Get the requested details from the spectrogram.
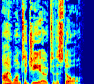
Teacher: The sentence I want to go to the store has 11 syllables but only four stressed beats.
